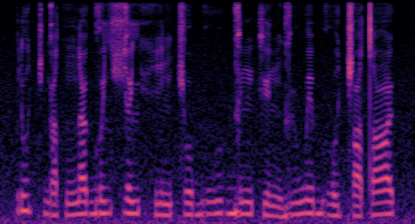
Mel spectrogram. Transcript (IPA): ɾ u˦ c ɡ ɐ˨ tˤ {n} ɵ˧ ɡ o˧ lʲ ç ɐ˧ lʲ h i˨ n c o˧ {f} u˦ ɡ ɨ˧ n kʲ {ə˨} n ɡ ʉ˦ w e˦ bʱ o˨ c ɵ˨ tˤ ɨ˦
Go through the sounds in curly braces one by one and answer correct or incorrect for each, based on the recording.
correct, incorrect: bʱ, incorrect: ɐ˨

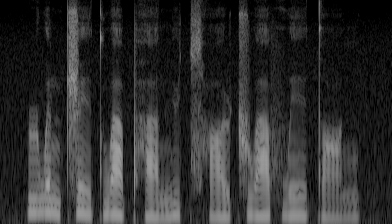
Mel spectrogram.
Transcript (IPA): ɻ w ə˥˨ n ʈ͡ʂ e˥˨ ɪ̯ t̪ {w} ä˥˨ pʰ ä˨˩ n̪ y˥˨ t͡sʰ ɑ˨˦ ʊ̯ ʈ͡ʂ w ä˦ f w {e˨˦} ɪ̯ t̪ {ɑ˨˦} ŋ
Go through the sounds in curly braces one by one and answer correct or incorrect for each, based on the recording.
correct, incorrect: e˦, correct

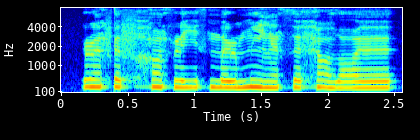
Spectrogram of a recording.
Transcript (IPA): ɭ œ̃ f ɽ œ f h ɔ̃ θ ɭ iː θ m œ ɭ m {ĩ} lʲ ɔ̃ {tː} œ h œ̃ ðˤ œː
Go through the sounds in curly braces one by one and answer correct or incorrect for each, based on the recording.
correct, incorrect: θ

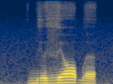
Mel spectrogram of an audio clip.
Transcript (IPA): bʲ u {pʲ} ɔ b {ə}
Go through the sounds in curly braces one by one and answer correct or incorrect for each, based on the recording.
incorrect: vʲ, correct

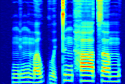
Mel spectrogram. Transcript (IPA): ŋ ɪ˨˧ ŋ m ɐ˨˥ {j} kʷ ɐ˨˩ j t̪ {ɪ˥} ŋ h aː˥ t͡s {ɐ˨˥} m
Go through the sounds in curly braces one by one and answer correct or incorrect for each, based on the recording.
incorrect: w, correct, incorrect: ɐ˥

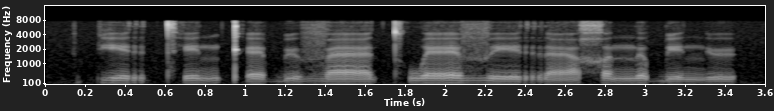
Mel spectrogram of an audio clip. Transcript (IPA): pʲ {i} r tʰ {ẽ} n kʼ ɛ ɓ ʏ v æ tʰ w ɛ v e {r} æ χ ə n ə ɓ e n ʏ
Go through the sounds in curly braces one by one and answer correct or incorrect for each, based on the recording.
incorrect: e, incorrect: e, correct

